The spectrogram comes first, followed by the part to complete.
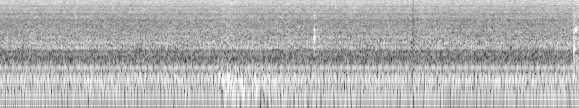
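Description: Quiet room tone: a steady low hum with faint background hiss, unchanging throughout.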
